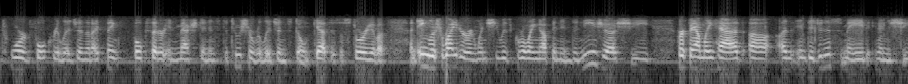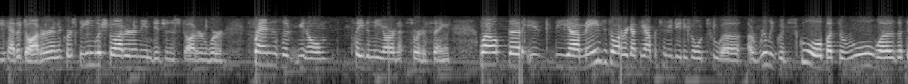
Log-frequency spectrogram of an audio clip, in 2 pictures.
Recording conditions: phone line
